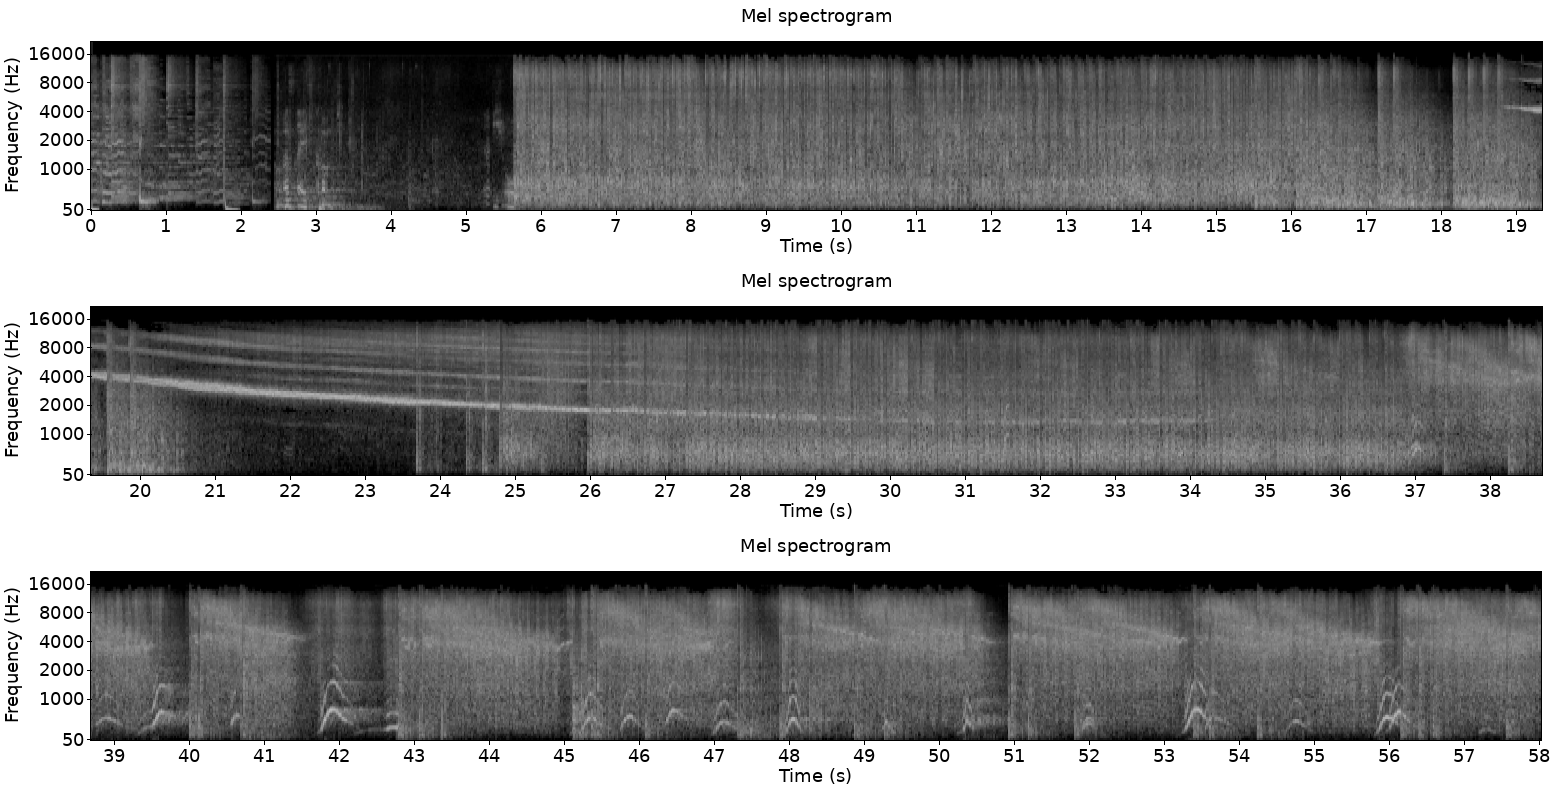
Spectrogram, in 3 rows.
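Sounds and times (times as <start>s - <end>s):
fireworks crackling and banging: 1.9s - 58.0s
long falling whistle: 18.9s - 29.2s, 31.2s - 34.1s
short rising and falling whistles: 41.2s - 41.8s.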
